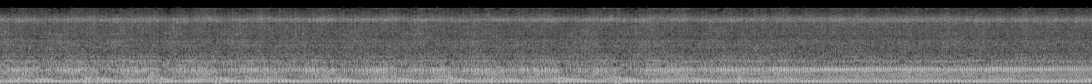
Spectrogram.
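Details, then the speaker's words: Northern Hydraulics pressure washer, Briggs 3.5 HP, sat 8 years, started with starter fluid, clogged wand tip cleared: steady governed engine speed with constant spray hiss; runs normally, pressure weak. "I mean the pressure sucks but it's only three horsepower now it works"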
